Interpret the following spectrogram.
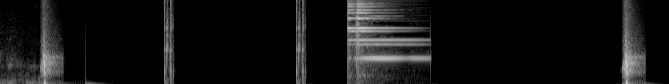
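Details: Digital multimeter on continuity range after beeper repair by re-soldering: a few probe taps, then one clean, steady beep of under a second when the leads touch; the continuity buzzer works properly.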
